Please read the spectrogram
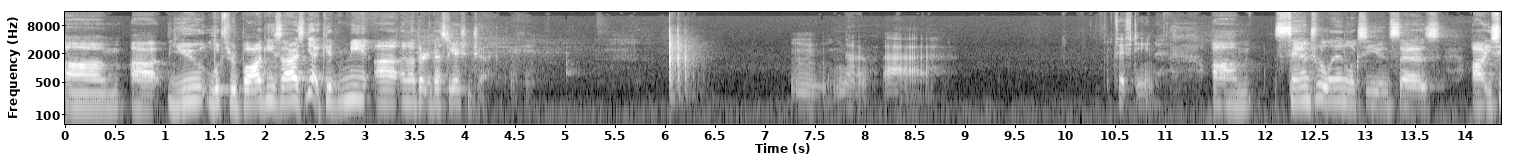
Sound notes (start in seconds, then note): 6.0 die taps table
